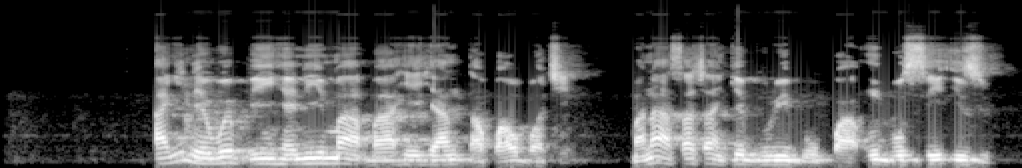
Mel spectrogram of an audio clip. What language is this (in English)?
Igbo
